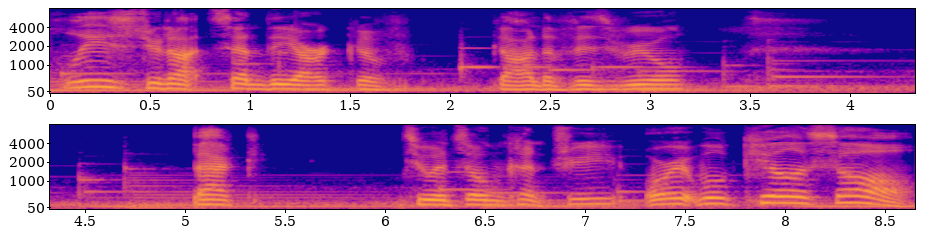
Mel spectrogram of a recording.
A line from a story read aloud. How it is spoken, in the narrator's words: The people begged them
